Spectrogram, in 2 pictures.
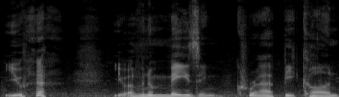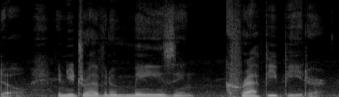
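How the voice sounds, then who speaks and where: A man's voice: medium pitch, unhurried, mellow, a little hiss or hum, natural voice. A man playing a smug teenage football jock and bully in an audio drama, mocking and condescending as he taunts.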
